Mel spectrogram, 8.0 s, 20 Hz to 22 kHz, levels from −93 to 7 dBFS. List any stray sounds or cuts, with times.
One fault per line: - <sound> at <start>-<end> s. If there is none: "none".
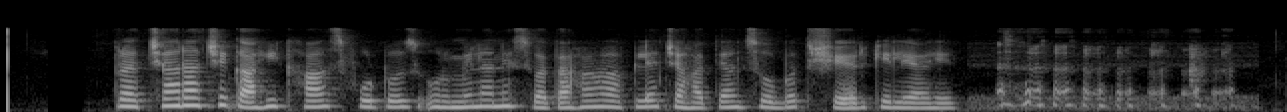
- laugh at 6.2-7.8 s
